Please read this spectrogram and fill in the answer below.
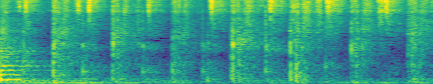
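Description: Faint light taps and rustling of tarot cards being handled and laid on a table.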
